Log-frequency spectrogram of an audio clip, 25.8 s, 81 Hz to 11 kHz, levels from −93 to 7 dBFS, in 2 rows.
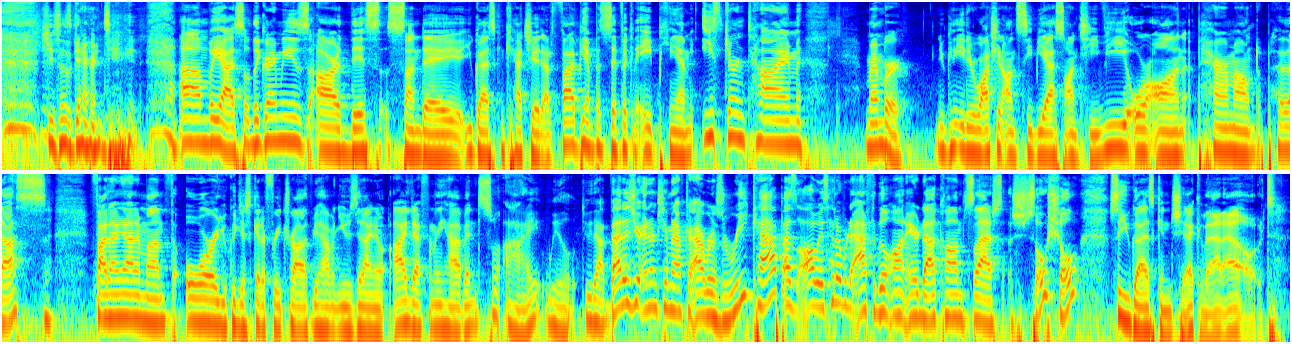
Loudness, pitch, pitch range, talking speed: -18 LUFS, 140 Hz, 120-170 Hz, 205 wpm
